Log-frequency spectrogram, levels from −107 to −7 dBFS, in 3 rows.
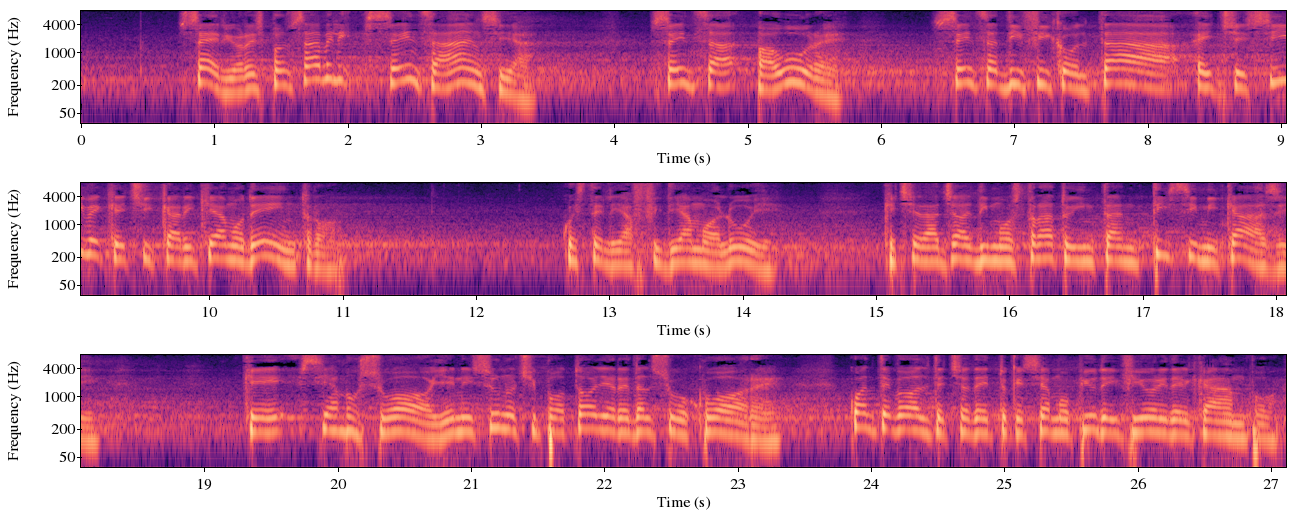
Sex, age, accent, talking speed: male, 50-69, native, 110 wpm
